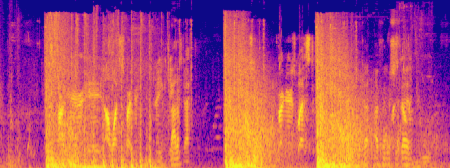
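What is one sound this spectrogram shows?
Shotgun blasts boom in quick succession.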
